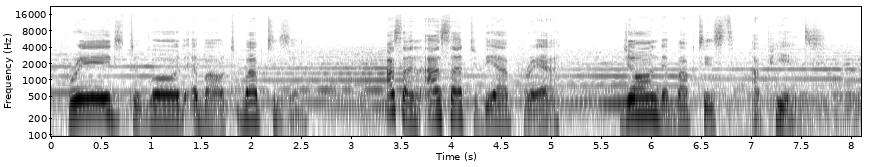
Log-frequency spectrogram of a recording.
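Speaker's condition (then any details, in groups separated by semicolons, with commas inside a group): No condition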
